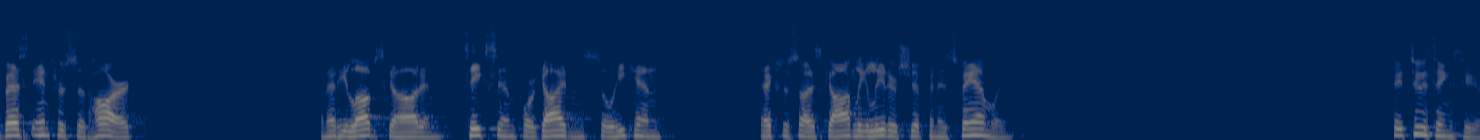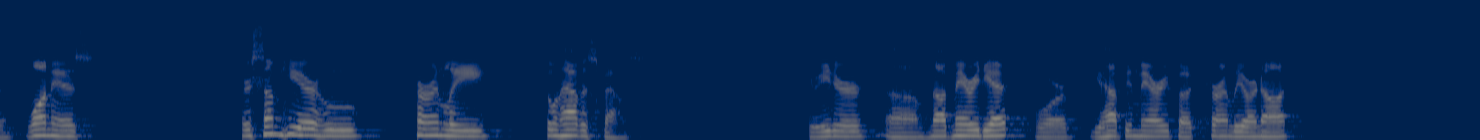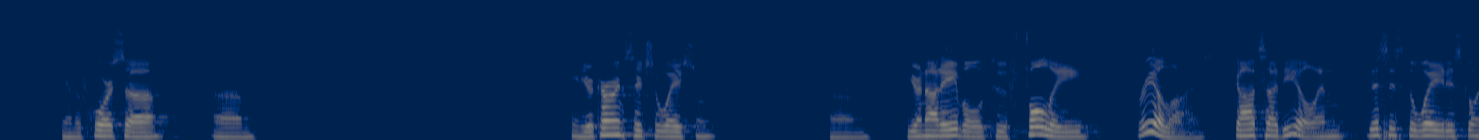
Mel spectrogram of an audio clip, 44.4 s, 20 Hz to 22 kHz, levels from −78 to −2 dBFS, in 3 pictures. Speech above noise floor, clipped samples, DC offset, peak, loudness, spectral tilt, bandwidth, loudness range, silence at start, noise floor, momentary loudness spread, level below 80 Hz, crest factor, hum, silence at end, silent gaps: over 46 dB; under 0.1%; under 0.1%; -26 dBFS; -45 LUFS; -6.5 dB/octave; 14 kHz; 7 LU; 0 s; under -90 dBFS; 15 LU; -86 dBFS; 20 dB; none; 0 s; 17.17-17.21 s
